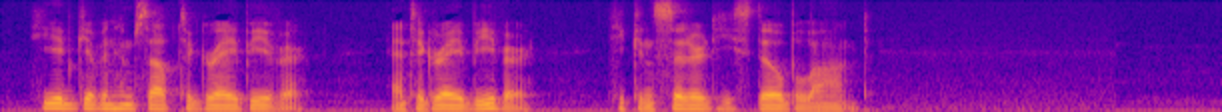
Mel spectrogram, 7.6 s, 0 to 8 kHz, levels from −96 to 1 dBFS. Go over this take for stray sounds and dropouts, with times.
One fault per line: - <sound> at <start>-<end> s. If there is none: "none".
none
